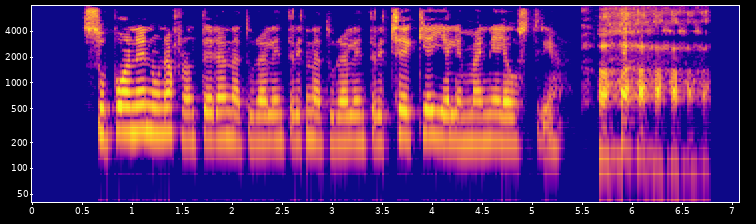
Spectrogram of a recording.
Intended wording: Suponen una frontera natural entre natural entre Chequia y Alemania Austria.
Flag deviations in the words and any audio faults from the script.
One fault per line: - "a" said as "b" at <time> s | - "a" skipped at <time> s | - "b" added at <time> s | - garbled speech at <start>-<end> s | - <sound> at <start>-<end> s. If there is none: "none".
- laugh at 5.5-6.8 s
